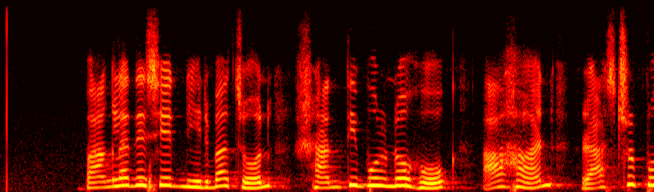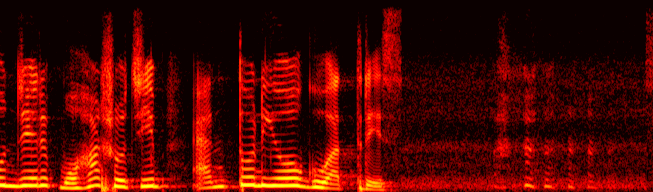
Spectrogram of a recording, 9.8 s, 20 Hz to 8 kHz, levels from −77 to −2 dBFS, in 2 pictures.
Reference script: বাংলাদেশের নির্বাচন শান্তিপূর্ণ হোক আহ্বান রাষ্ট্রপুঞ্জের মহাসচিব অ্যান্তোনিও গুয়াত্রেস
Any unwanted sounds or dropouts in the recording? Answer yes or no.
yes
